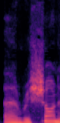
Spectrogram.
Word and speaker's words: Rishon: It's spelt, Rishon is R-I-S-H-O-N. Rishon, and Naphtali is N A P-H, P for Peter. So it's Naphtali, N-A-P-H-T-A-L-I.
